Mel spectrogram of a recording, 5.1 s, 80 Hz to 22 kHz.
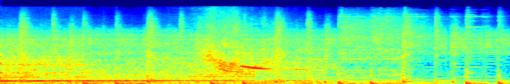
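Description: Two cars, a BMW M2 and an Audi RS3, accelerate hard side by side in a drag race, their engines roaring steadily and loudly with shifting pitch and a brief tire squeal, with no talking.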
